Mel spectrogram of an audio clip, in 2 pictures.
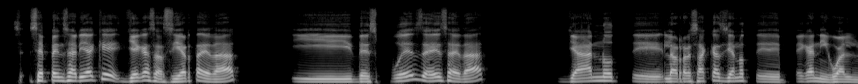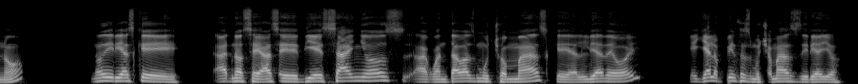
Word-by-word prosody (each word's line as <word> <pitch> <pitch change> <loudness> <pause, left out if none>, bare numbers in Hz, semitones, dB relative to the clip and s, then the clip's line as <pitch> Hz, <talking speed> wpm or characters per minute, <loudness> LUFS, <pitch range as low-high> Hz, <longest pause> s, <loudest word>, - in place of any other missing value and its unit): Se - - -15
se 175 -2 +4
pensaría 175 +2 +4
que 190 - +1
llegas 160 +6 +3
a - - +2
cierta 135 +6 +3
edad 125 -2 +3 0.5
y 125 -1 0
después 140 - 0
de 165 -3 +4
esa 175 -1 +2
edad 130 -1 +1 0.7
ya 140 +4 +1
no 170 0 +1 0.2
te 125 -5 -2
las 135 0 +2
resacas 145 +4 0
ya 155 -1 +2
no 165 0 -1
te 125 -6 -4
pegan 140 +2 0
igual, 120 -1 +1
¿no? 115 +2 -3 0.6
¿No 145 +3 -4
dirías 155 -2 +2
que, 125 -7 +1 0.3
ah, 135 +1 -2
no 145 +1 +2
sé, 135 -1 +1
hace 135 +1 +1
10 145 +3 -1
años 170 +3 -1
aguantabas 125 +4 -1
mucho 135 -2 -2
más 135 +9 -1
que 120 -3 -3
al 115 +2 -3
día 135 +2 +1
de 140 -1 -2
hoy? 140 - -3 0.4
Que 135 -2 -10
ya 155 +5 +1
lo 165 - -5
piensas 160 -3 -3
mucho 125 -1 -4
más, 135 -2 -1
diría 120 -1 -1
yo. 115 -1 -4
135 Hz, 170 wpm, -24 LUFS, 125-155 Hz, 0.7 s, se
